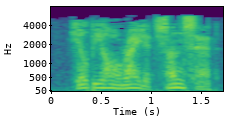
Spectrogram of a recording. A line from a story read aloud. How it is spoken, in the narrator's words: Jane whispered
